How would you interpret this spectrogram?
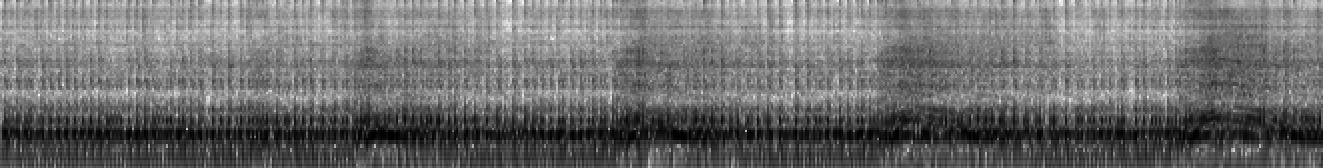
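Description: Small two-stroke buzzes steadily and revs up cleanly in short blips several times, no rattles or misfires; runs fine after the rebuild.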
